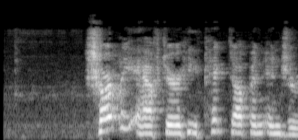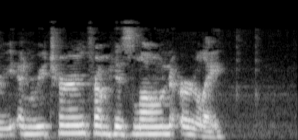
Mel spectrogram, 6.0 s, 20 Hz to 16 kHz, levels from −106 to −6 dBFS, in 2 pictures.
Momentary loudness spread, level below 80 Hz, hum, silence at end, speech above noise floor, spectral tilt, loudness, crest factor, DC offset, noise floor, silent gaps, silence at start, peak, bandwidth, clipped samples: 9 LU; -64 dBFS; none; 0.75 s; 44 dB; -6 dB/octave; -19 LUFS; 18 dB; under 0.1%; -63 dBFS; none; 0.85 s; -2 dBFS; 7.8 kHz; under 0.1%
